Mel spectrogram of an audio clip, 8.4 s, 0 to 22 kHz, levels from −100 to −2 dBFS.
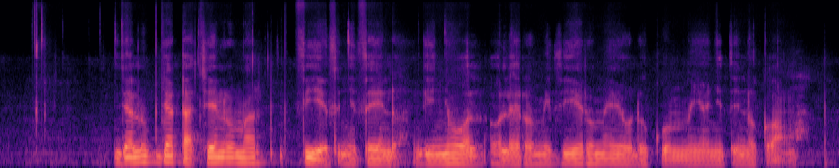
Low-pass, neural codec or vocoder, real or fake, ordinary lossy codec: none; codec, 44.1 kHz, 7.8 kbps, DAC; fake; none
